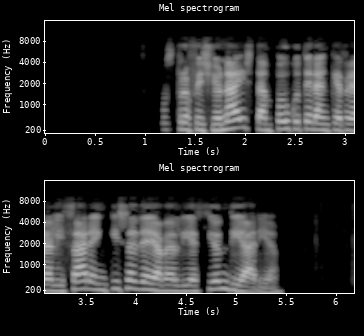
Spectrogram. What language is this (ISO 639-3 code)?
glg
